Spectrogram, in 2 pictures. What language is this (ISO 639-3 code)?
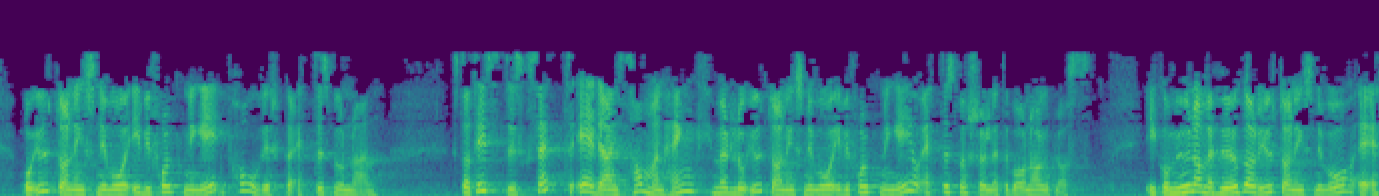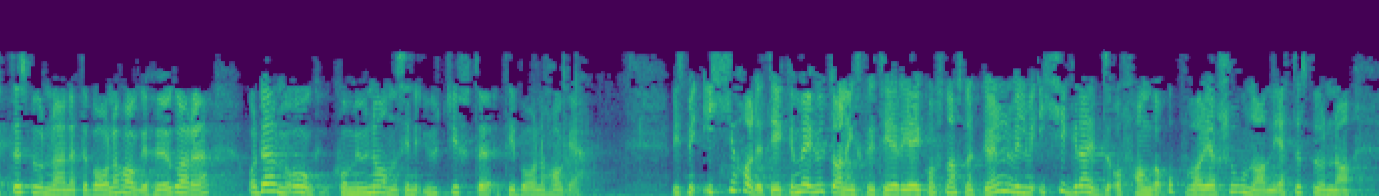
nno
